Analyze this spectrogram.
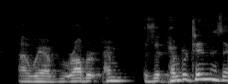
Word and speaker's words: Pemberton: We have Robert is it Pemberton? Is that how you pronounce it? Yep, Pemberton.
